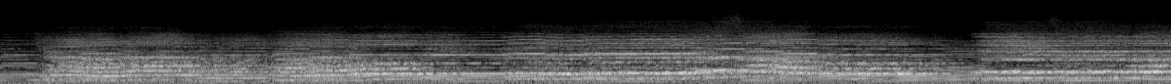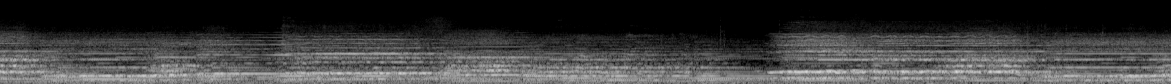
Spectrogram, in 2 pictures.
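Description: An elderly men's chorus singing with a soprano, in long sustained phrases with brief breaks about ten and twenty seconds in.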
